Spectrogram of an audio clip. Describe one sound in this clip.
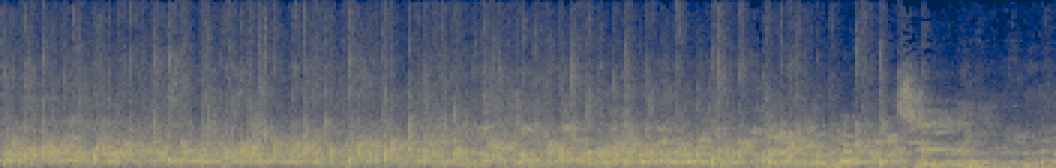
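A group of men laugh and applaud loudly.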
